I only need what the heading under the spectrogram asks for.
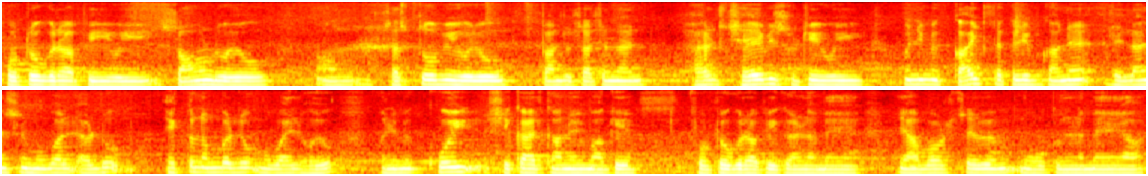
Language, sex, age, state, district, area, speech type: Sindhi, male, 45-60, Gujarat, Surat, urban, spontaneous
